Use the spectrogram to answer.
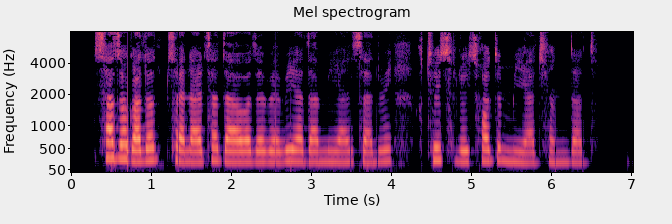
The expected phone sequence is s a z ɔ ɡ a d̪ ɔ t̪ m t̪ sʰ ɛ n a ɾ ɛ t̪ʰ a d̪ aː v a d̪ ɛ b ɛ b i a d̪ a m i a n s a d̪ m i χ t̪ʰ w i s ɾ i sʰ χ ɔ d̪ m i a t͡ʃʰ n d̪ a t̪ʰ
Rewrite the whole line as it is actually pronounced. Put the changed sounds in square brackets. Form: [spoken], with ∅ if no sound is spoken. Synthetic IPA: s a z ɔ ɡ a d̪ ɔ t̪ m t̪ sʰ ɛ n a ɾ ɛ t̪ʰ a d̪ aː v a d̪ ɛ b ɛ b i a d̪ a m i a n s a d̪ m i χ t̪ʰ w i s ɾ i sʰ χ ɔ d̪ m i a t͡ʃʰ n d̪ a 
